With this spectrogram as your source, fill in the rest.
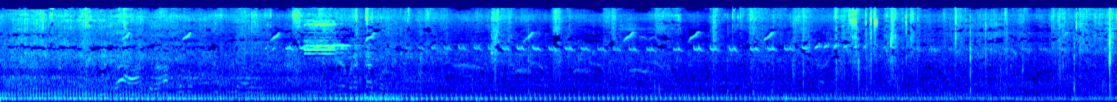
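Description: Footsteps crunch on dry ground.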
